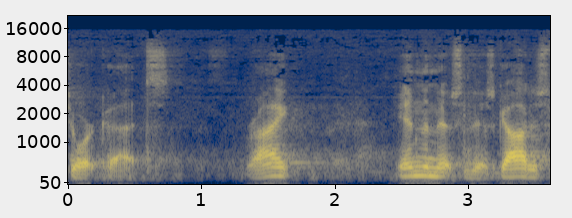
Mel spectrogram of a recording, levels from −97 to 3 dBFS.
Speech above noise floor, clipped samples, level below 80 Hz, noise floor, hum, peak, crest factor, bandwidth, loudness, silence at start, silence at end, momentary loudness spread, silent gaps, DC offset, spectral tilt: 32 dB; under 0.1%; -68 dBFS; -51 dBFS; none; 0 dBFS; 20 dB; 15.5 kHz; -20 LUFS; 0 s; 0 s; 20 LU; none; under 0.1%; -4.5 dB/octave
